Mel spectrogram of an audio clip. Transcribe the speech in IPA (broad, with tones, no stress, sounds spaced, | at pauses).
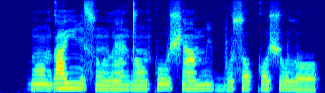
ɡ ɔ̃˧ ɡ a˦ j i˦˨ s ũ˨ l ɛ̃˨˦ d ɔ̃˧ k u˦ ʃ ã˦ m i˦˨ b u˨˦ s o˦ k o˦ ʃ u˦ l o˧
